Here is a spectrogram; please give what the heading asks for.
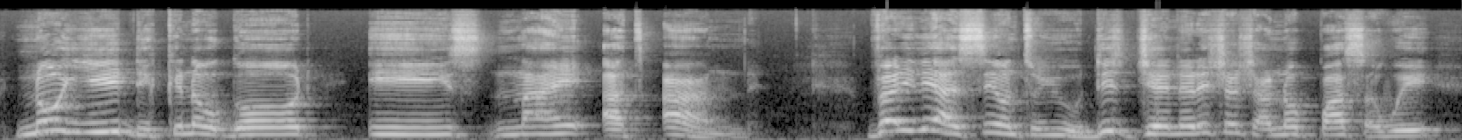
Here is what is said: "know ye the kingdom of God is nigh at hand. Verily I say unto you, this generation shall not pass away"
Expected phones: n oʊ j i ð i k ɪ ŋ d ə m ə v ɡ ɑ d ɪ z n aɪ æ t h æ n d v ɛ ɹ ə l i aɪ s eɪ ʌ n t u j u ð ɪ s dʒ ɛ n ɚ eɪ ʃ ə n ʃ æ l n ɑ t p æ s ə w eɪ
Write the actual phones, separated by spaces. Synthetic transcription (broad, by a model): n oʊ j i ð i k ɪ d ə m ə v ɡ ɑ d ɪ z n aɪ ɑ t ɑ n d v ɛ ɹ ə l i aɪ s eɪ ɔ n t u j u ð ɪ s dʒ ɛ n ɚ eɪ ʃ ə n ʃ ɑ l n ɑ t p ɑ s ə w eɪ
